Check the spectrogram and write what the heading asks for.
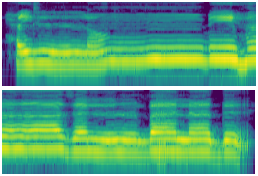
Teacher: نون تنوین کے بعد با آیا ہے، اس لیے نون تنوین کو میم سے بدل دیں گے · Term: اقلاب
